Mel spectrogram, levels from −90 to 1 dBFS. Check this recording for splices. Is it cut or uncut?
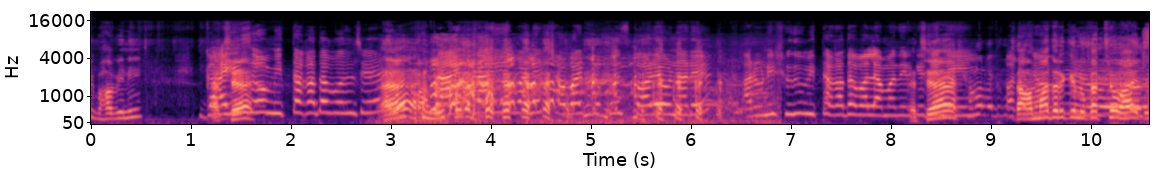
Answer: uncut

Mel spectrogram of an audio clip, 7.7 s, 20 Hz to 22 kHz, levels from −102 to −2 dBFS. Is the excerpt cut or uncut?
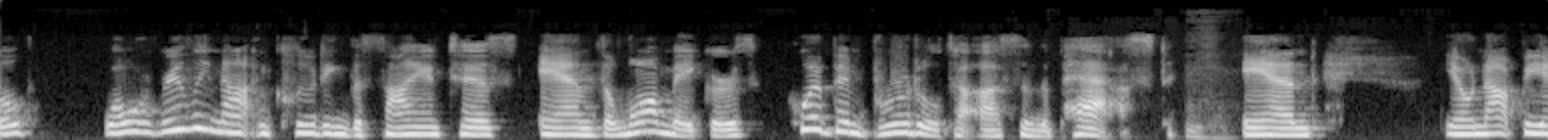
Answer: cut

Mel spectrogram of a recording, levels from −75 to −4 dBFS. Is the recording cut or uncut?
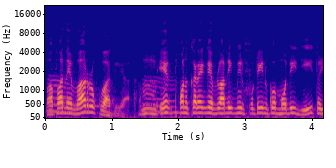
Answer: uncut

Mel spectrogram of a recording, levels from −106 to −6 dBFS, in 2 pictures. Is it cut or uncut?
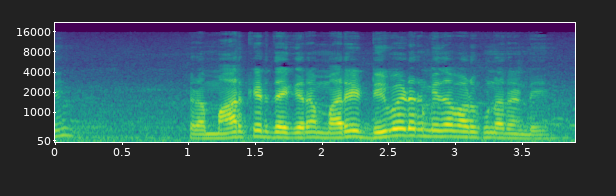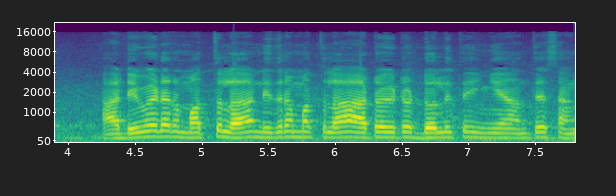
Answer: uncut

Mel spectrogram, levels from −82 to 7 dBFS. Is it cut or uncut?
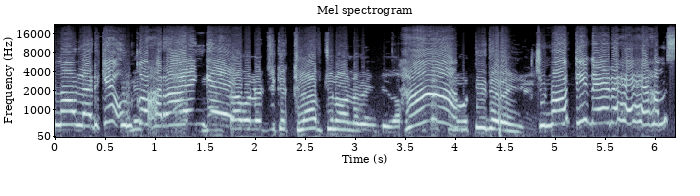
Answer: uncut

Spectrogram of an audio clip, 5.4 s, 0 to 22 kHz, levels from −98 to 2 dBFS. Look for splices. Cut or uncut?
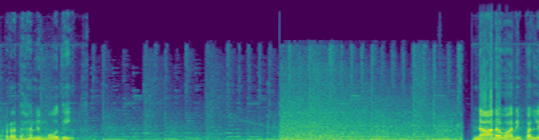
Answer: cut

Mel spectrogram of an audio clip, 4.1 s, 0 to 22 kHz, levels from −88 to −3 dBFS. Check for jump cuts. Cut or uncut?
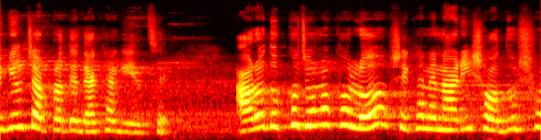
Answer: uncut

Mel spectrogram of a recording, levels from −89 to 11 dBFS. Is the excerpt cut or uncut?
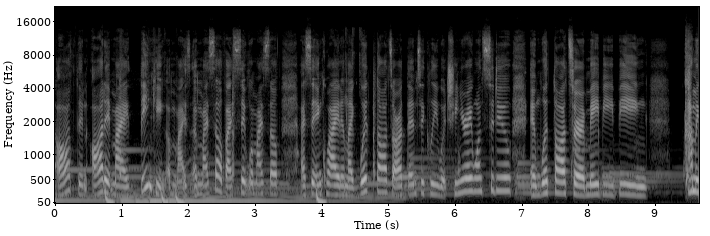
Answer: uncut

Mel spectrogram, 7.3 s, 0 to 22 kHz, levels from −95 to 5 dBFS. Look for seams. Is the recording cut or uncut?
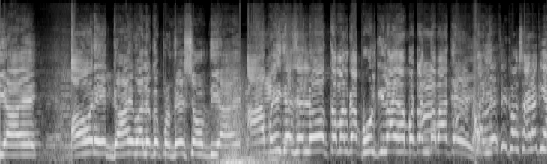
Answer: cut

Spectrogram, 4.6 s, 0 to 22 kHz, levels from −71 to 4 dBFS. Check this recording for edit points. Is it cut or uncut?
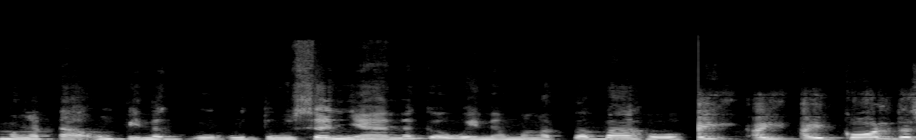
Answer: cut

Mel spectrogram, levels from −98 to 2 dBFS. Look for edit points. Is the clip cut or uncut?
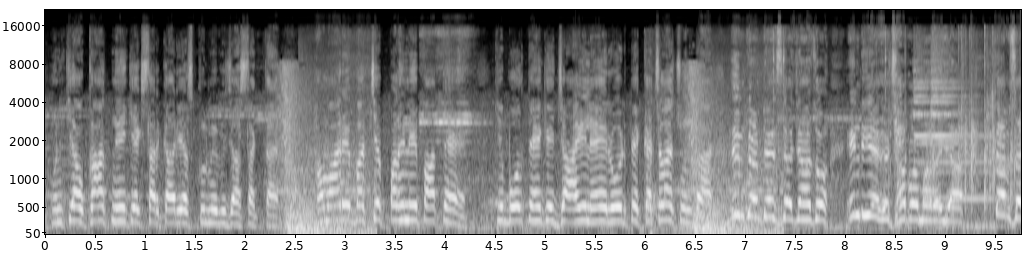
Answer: cut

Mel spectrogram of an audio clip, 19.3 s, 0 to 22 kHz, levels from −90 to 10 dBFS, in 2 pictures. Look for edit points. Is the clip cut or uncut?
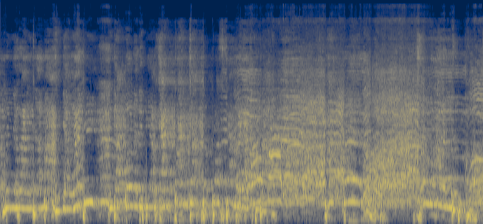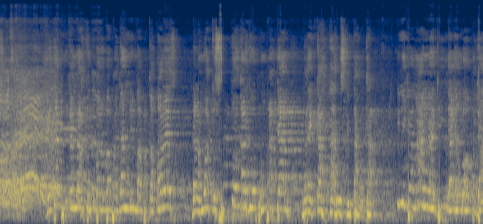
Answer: uncut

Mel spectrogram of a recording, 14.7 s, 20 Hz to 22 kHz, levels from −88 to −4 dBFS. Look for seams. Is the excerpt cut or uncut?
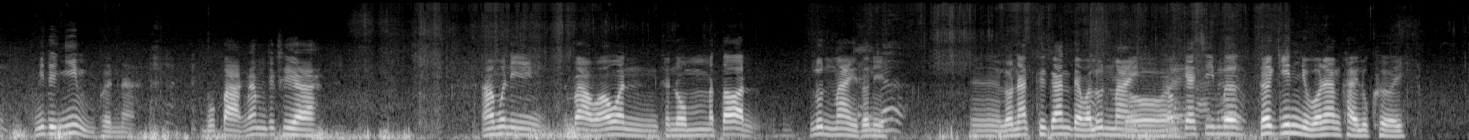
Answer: cut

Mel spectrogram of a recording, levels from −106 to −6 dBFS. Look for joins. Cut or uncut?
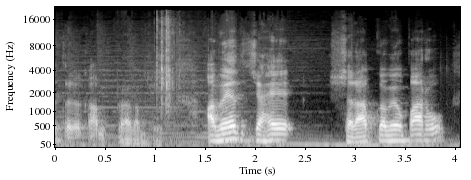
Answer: cut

